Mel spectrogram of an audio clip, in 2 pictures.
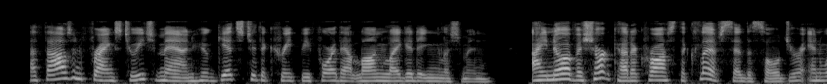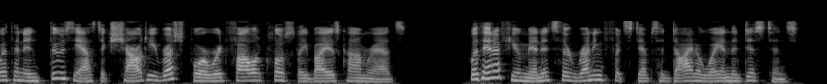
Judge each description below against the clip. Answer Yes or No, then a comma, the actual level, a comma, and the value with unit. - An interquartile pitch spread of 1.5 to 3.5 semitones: No, average, 4.3 semitones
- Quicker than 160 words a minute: Yes, average, 190 wpm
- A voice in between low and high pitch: Yes, medium, 170 Hz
